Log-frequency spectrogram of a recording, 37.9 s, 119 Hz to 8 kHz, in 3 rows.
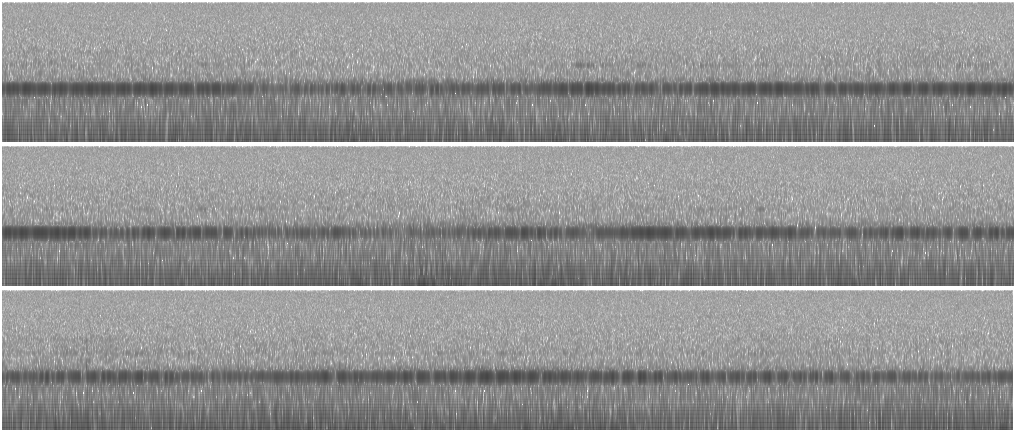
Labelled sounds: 7.1	7.4	vessel noise, 1.1 to 1.2 kHz

